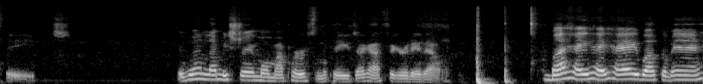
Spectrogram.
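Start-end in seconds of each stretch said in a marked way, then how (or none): 5.4-7.0 louder, repeated upbeat "hey"; host greeting newcomers with excitement; excited greeting. Real, not acted. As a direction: pile on the hellos with energy. Greeting arriving viewers.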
